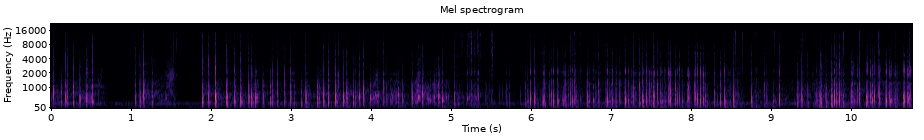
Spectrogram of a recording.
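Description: A cellophane-wrapped cardboard tea box has its top and sides quickly tapped with long nails. The result is a rapid stream of dry, crisp clicks with a crinkly plastic edge, broken by a few brief pauses near the start and around the six-second mark.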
